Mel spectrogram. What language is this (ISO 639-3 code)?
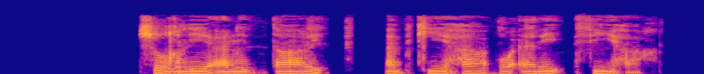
ara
